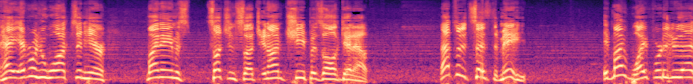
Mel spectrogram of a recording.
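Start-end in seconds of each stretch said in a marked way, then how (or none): none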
